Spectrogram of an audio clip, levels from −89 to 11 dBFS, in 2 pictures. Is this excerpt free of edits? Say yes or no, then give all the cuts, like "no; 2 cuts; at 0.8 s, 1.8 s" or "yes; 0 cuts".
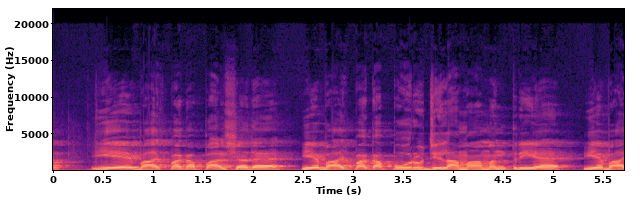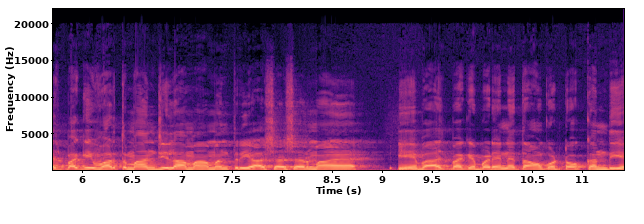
no; 1 cut; at 9.1 s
